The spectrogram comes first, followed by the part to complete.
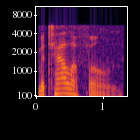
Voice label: "metallophone", English

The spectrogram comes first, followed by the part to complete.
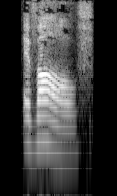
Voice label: "evolve", voice, english

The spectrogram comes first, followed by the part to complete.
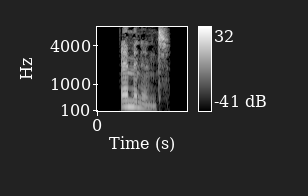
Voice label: "eminent", spelling

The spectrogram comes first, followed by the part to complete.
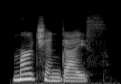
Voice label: "merchandise", voice, spelling

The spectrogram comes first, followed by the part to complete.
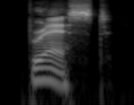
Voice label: "breast", spelling

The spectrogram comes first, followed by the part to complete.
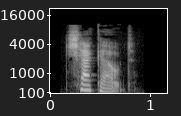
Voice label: "checkout", English, voice

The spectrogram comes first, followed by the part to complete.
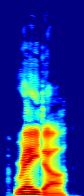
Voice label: "radar", voice spelling

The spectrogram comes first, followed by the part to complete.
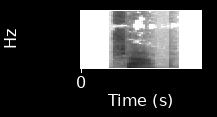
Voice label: "chap", English, voice

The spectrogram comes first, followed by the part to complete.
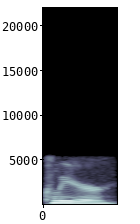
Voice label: "clear", English

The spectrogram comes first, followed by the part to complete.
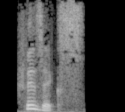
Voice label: "physics", voice, English

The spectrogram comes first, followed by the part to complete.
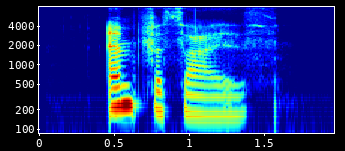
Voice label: "emphasize", spelling

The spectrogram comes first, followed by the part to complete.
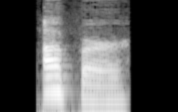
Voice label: "upper", English

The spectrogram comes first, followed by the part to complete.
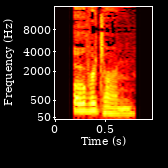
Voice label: "overturn", English voice

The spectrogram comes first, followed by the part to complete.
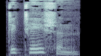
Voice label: "dictation", english spelling

